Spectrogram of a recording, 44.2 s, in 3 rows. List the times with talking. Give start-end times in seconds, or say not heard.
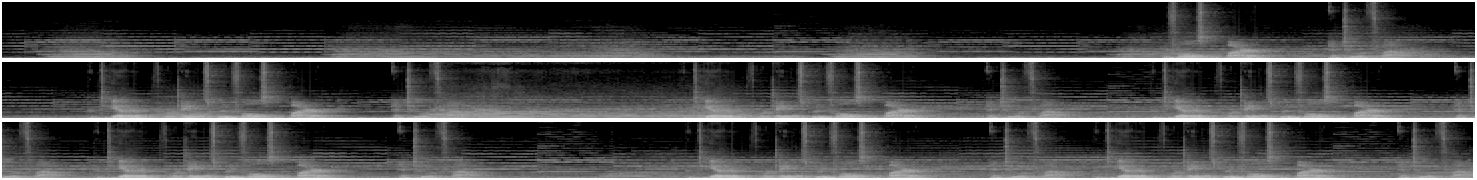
11.6-14.1, 15.6-19.4, 21.5-25.4, 26.2-34.2, 36.2-44.1.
